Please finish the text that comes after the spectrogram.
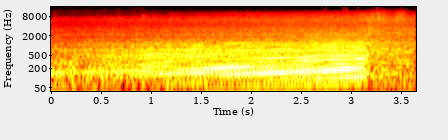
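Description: A car fitted with a K&N cold air filter pulls hard in second gear from 2,000 to 4,000 rpm, its loud engine drone climbing steadily in pitch before abruptly easing off near the end.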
